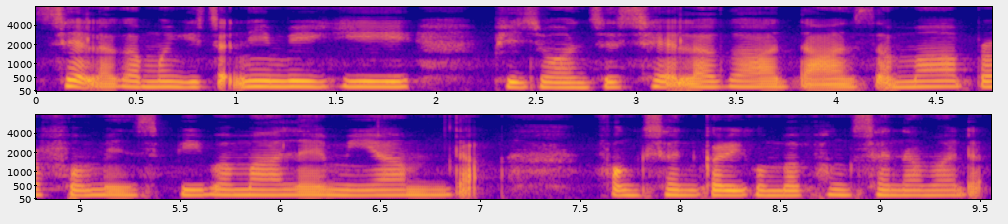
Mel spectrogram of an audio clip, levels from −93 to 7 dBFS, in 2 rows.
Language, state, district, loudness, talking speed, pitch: Manipuri, Manipur, Imphal West, -17 LUFS, 100 wpm, 175 Hz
